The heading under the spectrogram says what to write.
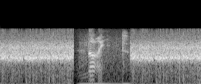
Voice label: "night", English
